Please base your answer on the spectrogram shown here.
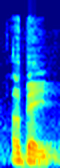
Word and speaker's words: Abate: We've heard it pronounced 3 different ways today in the hearing. Abate, Senator.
